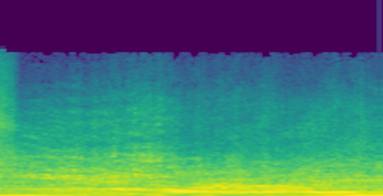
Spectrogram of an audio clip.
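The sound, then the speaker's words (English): An airplane flies by near an active runway, producing a loud, steady engine drone with strong humming tones that fills the whole clip. “here comes one of our planes we're talking about here. So as it flies by,”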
